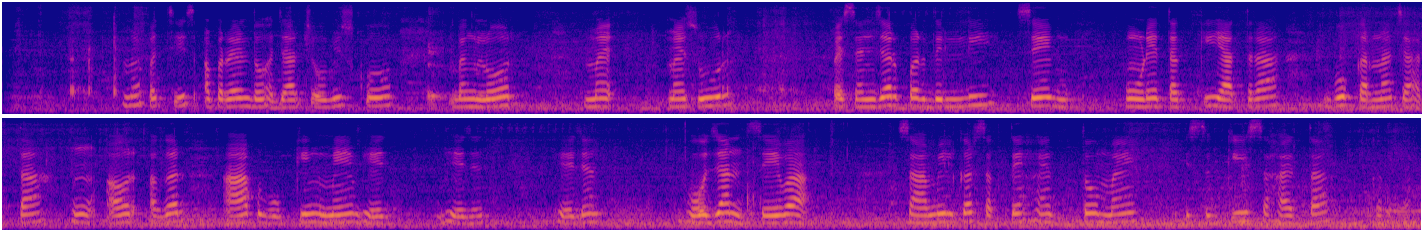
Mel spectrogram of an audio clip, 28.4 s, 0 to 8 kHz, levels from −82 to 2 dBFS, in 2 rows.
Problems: constant background noise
